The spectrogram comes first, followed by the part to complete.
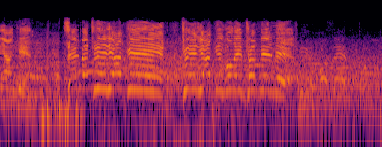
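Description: Men's voices shouting and calling out in an indoor futsal arena as a kick from the penalty mark is taken.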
